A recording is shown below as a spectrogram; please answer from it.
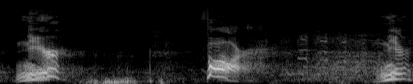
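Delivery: silly puppet monster voice, rough and creaky. A fan shows the audience an impression of a beloved puppet, Grover imitation. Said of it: "I can do a Grover imitation".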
